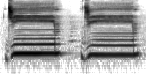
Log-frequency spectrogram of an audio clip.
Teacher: زبان کے وسط سے تالو سے جیم ادا ہوتا ہے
